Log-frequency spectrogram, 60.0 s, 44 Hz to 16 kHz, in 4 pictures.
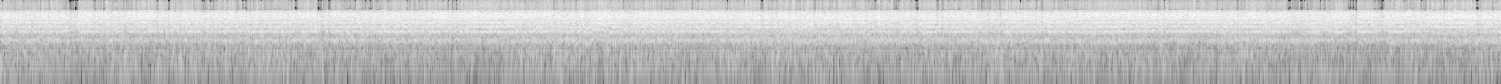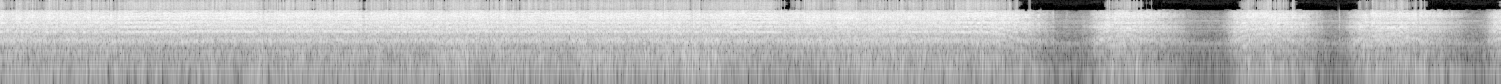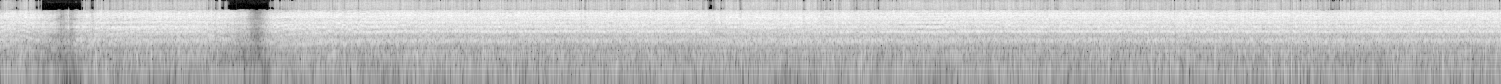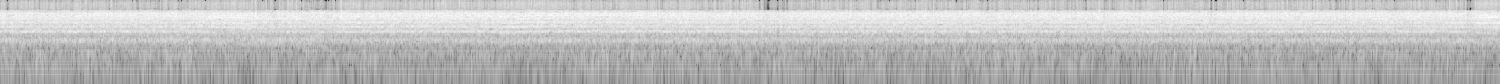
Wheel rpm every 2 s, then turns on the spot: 230, 230, 220, 230, 230, 230, 230, 230, 230, 230, 230, 220, 120, 60, 60, 110, 130, 230, 230, 230, 230, 230, 230, 230, 230, 230, 230, 230, 230, 230.
none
